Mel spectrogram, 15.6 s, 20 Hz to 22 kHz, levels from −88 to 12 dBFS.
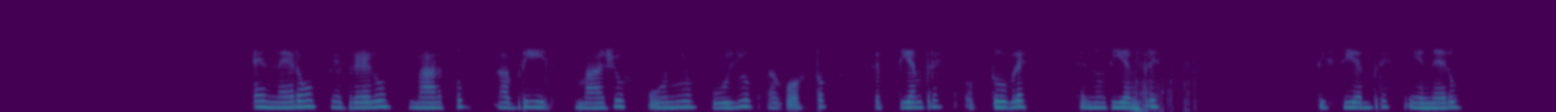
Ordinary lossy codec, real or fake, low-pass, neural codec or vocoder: none; fake; 3.6 kHz; codec, 24 kHz, 3.1 kbps, DualCodec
